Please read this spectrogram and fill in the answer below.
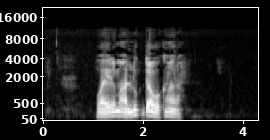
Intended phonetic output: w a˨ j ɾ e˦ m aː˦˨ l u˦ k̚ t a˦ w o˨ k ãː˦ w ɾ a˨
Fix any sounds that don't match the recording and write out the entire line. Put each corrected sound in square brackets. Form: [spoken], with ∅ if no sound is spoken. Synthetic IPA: w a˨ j ɾ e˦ m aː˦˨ l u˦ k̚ [d] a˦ w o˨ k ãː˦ [∅] ɾ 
